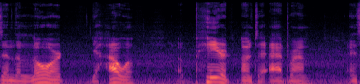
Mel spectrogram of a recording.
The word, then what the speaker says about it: Yahweh: And it appears to say Jehovah, but we know that there's no V, there's no E in the Hebrew. So we know that that's V is pronounced as a W, and his name is Yahweh.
